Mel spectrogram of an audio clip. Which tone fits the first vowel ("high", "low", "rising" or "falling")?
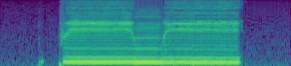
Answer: high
